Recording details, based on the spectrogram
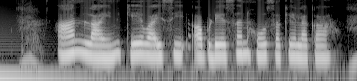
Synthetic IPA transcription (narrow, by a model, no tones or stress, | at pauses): anlainkeʋajsiə̰pɖesənhosəkelaka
